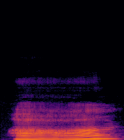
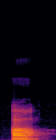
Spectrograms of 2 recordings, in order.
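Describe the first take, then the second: First: The pitch dips low, then rises. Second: The pitch falls sharply from high to low. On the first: It expresses doubt. "A se prononce le troisième ton Ah" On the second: It expresses certainty. "A se prononce quatrième ton, c'est A"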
